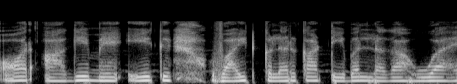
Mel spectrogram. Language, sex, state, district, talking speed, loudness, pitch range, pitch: Hindi, female, Jharkhand, Deoghar, 145 wpm, -15 LUFS, 165-180 Hz, 170 Hz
